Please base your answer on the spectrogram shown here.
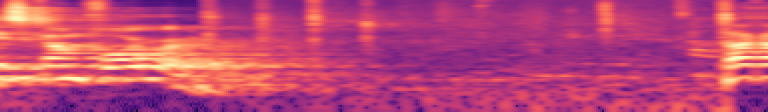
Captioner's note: very soft clapping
